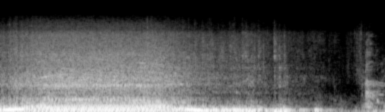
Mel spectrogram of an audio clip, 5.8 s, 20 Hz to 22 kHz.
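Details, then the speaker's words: 1979 Chevy C10, manual, after 5 years sitting, fires right up but needs more rpm: revs rough and uneven then sags and dies away; hesitation attributed to accelerator pump not working optimally. "It's all right. The accelerator pump is not working optimal."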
